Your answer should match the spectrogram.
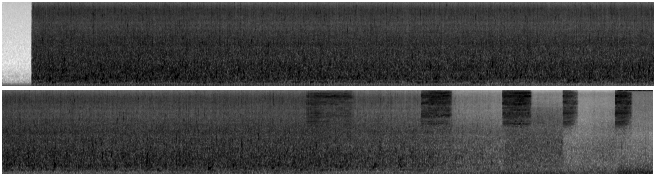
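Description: A shallow river running over rocks, a steady rushing of water that comes in suddenly about half a second in and eases in the last few seconds. Near the end there are several short, high, hissing bursts.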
